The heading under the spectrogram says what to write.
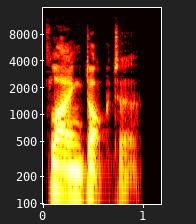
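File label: "flying doctor", British English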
